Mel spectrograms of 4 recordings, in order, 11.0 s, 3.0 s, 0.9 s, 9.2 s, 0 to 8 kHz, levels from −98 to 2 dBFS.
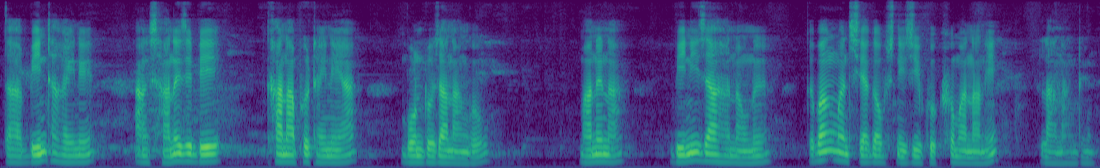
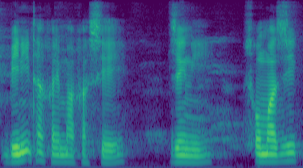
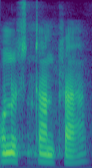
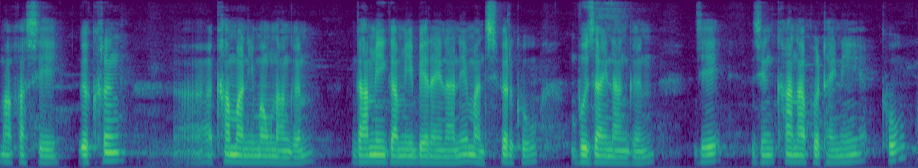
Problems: background sounds at intervals, background conversations at intervals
